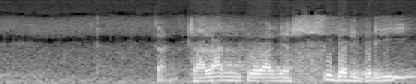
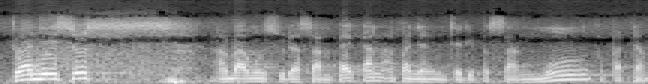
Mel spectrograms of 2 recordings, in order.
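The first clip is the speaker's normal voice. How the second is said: prayer; 4 semitones lower than usual. Acted. Preacher leading the congregation in closing prayer. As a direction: pray over the congregation.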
